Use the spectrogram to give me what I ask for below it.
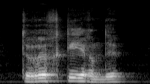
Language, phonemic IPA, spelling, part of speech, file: Dutch, /t(ə)ˈrʏxkerəndə/, terugkerende, adjective / verb, Nl-terugkerende.ogg
- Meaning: inflection of terugkerend: 1. masculine/feminine singular attributive 2. definite neuter singular attributive 3. plural attributive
